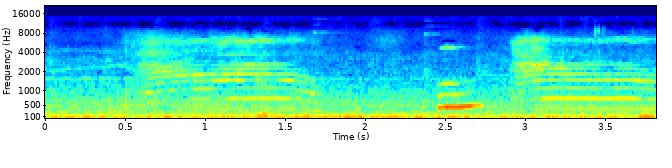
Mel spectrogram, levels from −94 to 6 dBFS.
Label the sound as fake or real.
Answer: real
